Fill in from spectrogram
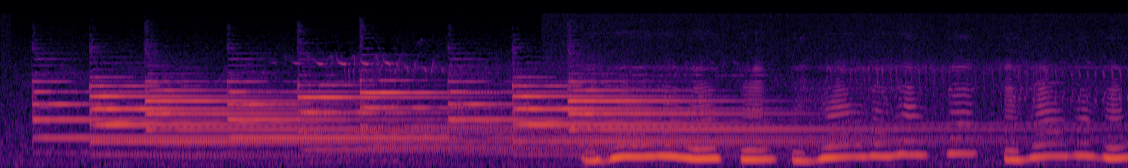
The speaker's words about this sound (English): Do I just, knock? Try the doorbell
